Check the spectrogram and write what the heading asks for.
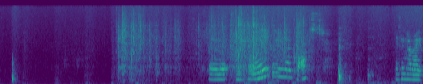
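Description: A girl's wordless vocalizing, sliding up and down in pitch, starting about four seconds in, after a stretch of rustling. A sharp knock follows near the end.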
